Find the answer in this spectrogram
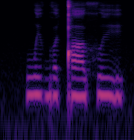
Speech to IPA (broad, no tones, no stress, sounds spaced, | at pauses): w i ɡʷ e ǃ a xʷ i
